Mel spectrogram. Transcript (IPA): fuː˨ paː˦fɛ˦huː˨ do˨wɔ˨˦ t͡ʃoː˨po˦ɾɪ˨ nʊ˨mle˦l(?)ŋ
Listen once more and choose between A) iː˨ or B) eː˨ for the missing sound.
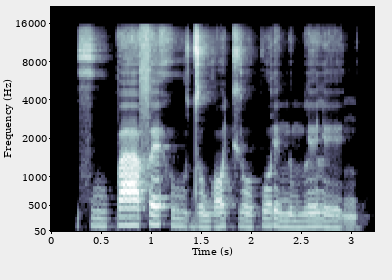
B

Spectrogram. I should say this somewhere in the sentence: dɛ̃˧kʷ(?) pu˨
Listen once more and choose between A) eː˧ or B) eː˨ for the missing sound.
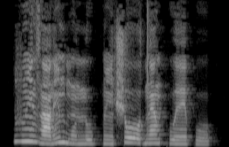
B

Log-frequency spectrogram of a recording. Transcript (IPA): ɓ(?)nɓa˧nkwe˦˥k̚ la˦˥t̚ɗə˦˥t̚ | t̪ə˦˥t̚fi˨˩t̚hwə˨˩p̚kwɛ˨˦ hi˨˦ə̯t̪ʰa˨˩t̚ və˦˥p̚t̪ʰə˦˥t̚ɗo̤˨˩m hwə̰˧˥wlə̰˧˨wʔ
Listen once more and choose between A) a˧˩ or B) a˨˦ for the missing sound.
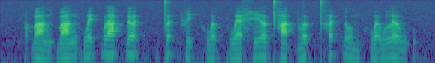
A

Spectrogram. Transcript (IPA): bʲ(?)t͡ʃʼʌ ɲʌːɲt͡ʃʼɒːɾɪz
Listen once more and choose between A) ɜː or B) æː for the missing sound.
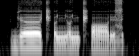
A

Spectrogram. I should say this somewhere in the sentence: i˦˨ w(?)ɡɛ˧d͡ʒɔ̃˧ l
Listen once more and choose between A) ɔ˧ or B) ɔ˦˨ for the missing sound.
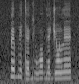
A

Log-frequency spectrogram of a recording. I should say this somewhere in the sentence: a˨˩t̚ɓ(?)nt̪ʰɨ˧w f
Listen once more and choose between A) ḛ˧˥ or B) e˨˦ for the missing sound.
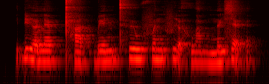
B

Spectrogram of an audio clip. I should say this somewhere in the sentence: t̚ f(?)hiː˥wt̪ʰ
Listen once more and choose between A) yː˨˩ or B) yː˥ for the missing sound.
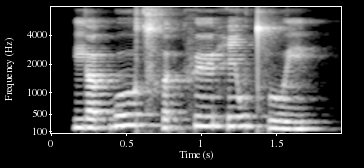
B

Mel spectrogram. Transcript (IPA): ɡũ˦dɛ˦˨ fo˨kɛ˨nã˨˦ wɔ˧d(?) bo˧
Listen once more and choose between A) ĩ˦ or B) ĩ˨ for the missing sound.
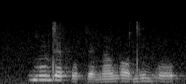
A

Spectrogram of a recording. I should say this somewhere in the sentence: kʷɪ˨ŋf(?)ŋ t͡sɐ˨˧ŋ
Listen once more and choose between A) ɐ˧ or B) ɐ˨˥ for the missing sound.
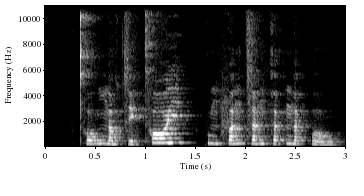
B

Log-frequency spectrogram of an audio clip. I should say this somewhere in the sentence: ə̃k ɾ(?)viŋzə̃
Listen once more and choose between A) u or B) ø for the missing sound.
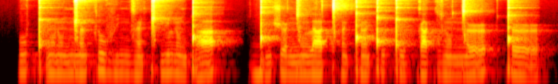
A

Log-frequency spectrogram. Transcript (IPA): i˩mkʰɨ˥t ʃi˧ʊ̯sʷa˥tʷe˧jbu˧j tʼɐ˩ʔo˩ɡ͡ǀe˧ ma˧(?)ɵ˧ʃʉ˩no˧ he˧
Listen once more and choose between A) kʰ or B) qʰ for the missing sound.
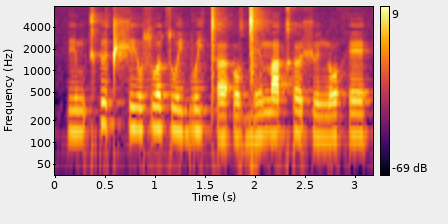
A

